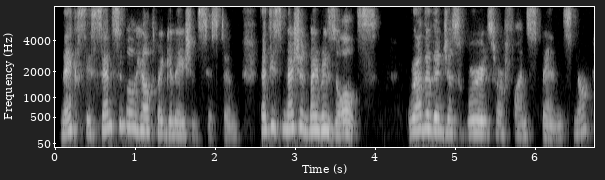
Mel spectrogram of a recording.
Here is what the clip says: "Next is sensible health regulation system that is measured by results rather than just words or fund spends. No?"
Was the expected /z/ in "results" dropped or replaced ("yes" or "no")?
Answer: no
